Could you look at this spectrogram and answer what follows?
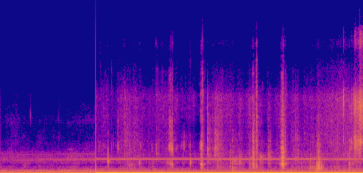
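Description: Dog chewing and crunching on something, a string of small irregular crunches, over a steady low hum that starts about two seconds in.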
